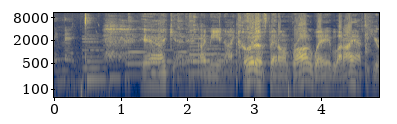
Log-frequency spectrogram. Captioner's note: sigh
